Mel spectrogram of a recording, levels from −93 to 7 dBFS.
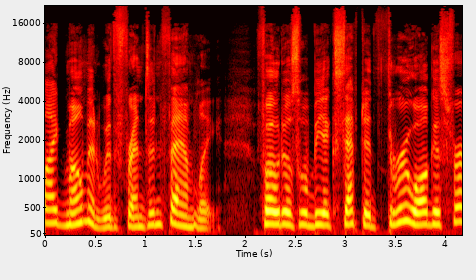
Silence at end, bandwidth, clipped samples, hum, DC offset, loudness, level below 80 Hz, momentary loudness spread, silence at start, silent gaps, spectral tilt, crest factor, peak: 0 s; over 20 kHz; under 0.1%; none; under 0.1%; -20 LUFS; -62 dBFS; 9 LU; 0 s; none; -5 dB/octave; 16 dB; -4 dBFS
